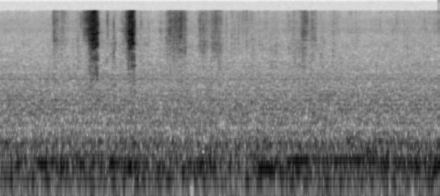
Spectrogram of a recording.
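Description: Faint steady low hum with a handful of soft, short clicks spread through the first three seconds, the small handling sounds of close-up skin extraction work.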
